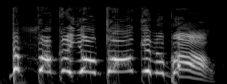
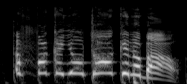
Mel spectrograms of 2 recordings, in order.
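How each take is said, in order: First: Higher, louder yelled disbelief; ranting at fans who gush, even louder; incredulous shout. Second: Higher, incredulous cry; what the hell are you on about; ranting at fans who gush; exasperated outburst. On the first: Repeated louder outburst. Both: Real, not acted.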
